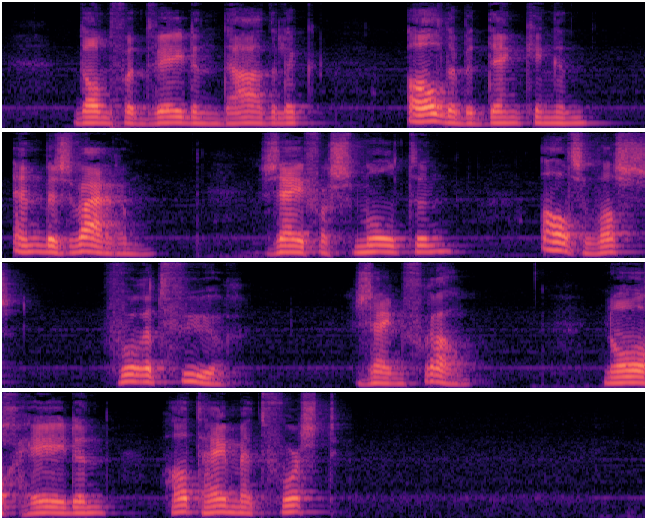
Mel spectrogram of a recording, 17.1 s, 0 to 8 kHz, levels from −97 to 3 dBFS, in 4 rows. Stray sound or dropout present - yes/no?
no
